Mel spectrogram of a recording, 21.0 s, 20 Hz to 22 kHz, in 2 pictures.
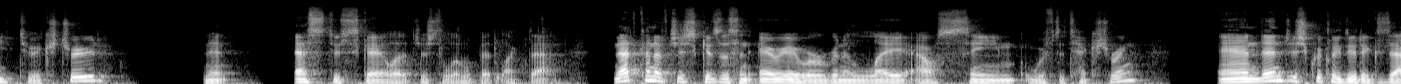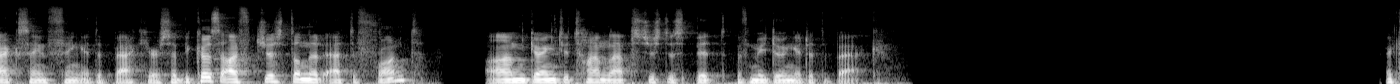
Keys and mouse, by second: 1.2 z, 2.4 s, 3.6 z, 4.1 middle click, 5.1 shift+middle click, 8.0 middle click, 9.1 alt+a, 9.4 middle click, 9.8 c, 12.8 z, 13.5-14.0 middle drag, 14.2 z, 14.8 middle click, 17.1 i, 18.0 middle click, 18.2 e, 18.7 s, 19.1 middle click, 19.7 g, 20.2-21.0 middle drag.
